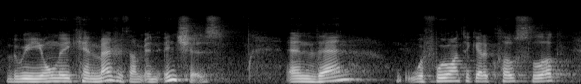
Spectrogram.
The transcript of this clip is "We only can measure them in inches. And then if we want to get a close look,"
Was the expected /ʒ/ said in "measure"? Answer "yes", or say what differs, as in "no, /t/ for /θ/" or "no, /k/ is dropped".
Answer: yes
